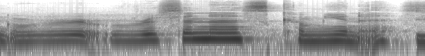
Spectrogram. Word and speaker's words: Ricinus communis: Its Latin name is like Rycnus communis or something like that. How do you say it? Because you're better at shit. – I think it's like Ricinus communis.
